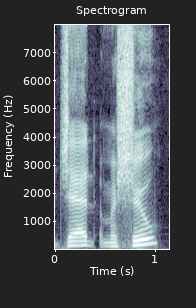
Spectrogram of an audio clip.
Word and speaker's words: Jed Meshew: Jed Meshew. Did I pronounce that correctly?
